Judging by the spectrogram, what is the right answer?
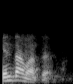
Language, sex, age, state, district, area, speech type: Sanskrit, male, 18-30, Karnataka, Uttara Kannada, rural, conversation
